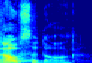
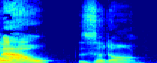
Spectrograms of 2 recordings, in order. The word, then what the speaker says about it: Mao Zedong: Mao Zedong. – That's how it's pronounced. Mao. – Mao Zedong.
